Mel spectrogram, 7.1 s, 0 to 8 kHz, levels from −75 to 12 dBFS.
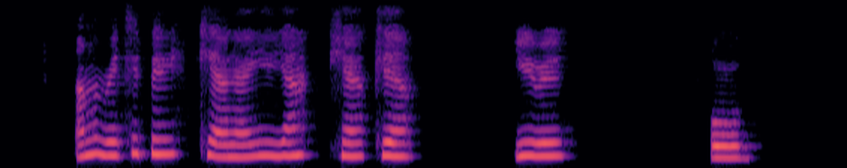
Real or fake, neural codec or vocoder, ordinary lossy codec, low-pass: fake; codec, 16 kHz, 0.5 kbps, FunCodec, trained on LibriTTS, 25 frames a second; none; 7.2 kHz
